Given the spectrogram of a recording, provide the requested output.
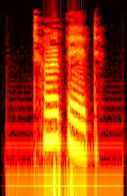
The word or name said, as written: turbid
